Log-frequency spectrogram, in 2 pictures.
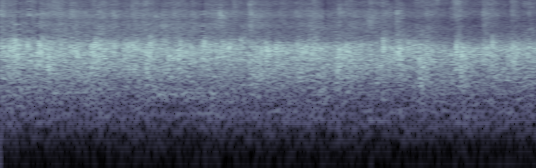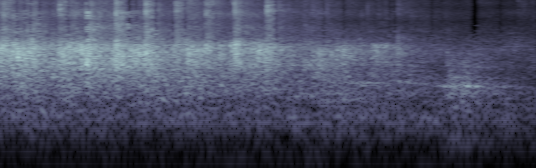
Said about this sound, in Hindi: मैं चाहता हूं उनके लिए जोरदार ताली हो जाए, अपने पेरेंट्स के लिए, अपने टीचर्स के लिए।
